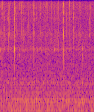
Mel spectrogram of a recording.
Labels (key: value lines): label: ambient
recorder: HydroMoth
